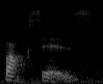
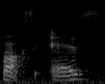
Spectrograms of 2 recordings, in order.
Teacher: Okay, now just like with an S, it can make a Z sound. The ES can have a schwa for an E, so sometimes it sounds like is. Boxes. Okay, instead of box S, box is.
